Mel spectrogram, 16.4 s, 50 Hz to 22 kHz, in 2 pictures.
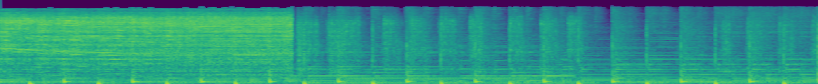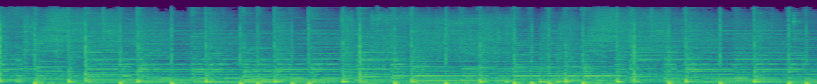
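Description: A benchtop table saw ripping a length of 2x4 pine for about the first three seconds, cutting off abruptly; then background music with a steady drum beat for the rest.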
